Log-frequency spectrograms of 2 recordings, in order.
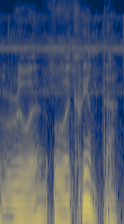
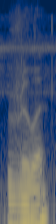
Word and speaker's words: Ruadh: pronunciation of of course my name is pronounced ruila ruila yeah I know he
